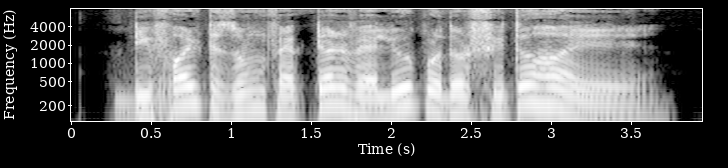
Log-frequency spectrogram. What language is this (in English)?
Bangla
